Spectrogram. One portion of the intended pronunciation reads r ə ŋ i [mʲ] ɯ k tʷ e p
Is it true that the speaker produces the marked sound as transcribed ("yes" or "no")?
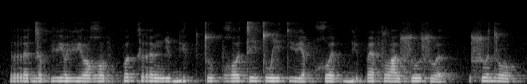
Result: no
